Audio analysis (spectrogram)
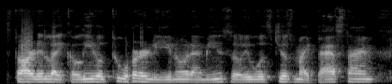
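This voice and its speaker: The speaker has a Mexican accent and a moderate pace. The intonation is monotone and flat. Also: man. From Mexicali, Mexico; moved to Pico Rivera, California at 13. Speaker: fighting game player. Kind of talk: casual interview chat.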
